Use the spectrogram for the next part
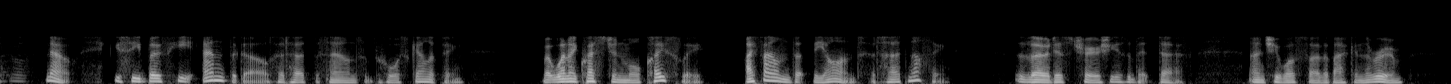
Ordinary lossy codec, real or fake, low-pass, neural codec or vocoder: Opus, 16 kbps; fake; 3.6 kHz; codec, 16 kHz, about 1 kbps, DyCAST, with the encoder's durations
